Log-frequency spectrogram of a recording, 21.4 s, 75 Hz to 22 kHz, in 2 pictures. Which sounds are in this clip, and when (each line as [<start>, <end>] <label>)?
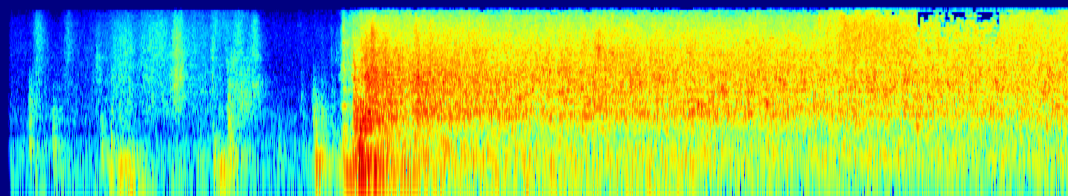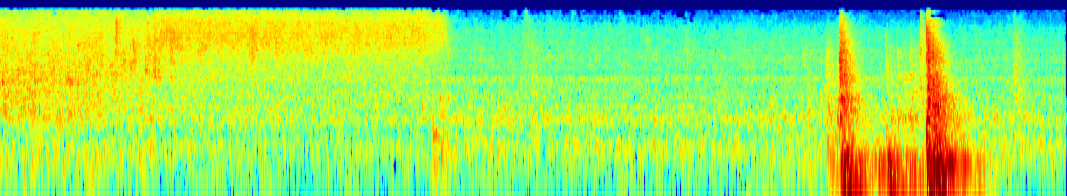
[0.22, 3.35] footsteps
[3.42, 21.35] toilet flushing
[8.18, 15.32] running water
[19.03, 20.62] door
